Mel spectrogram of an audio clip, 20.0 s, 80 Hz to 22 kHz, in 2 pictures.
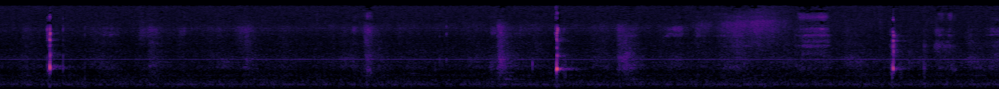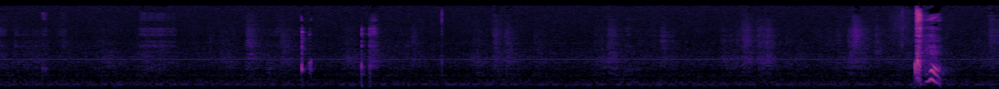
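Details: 3-week-old infant: brief, sharp hiccups recurring every few seconds, ending with a louder sneeze-like burst.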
